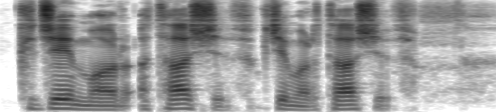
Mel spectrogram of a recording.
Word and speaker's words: Caidé mar atá sibh: would be more than one person would be kajarash. Uh and breaking that down again to be pronounced it is ka j k marachas marash.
